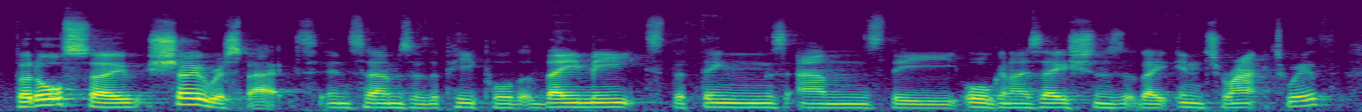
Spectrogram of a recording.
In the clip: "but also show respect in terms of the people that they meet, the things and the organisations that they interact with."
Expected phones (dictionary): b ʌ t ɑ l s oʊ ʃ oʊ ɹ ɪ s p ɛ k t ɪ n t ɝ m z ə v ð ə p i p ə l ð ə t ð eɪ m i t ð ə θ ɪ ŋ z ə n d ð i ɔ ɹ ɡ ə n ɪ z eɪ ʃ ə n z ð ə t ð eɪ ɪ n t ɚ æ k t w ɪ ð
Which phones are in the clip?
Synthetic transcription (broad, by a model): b ʌ t ɑ l s oʊ ʃ oʊ ɹ ɪ s p ɛ k t ɪ n t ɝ m z ə v ð ə p i p ə l ð ə t ð eɪ m i t ð ə θ ɪ ŋ z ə n ð i ɔ ɡ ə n ɪ z eɪ ʃ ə n z ð ə t ð eɪ ɪ n t ɚ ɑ k t w ɪ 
